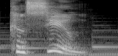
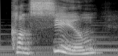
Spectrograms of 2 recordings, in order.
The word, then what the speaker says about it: consume: These two words are not pronounced with the z sound.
